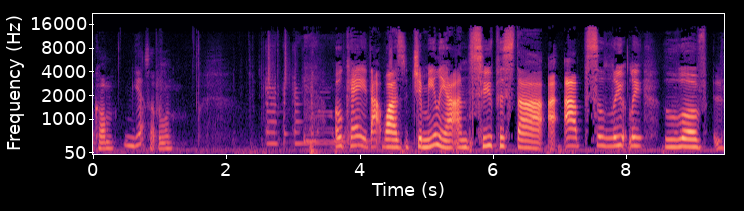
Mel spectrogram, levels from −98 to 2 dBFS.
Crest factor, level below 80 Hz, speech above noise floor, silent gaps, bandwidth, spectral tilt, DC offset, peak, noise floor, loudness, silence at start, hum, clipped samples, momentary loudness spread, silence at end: 22 dB; -56 dBFS; 34 dB; none; 15.5 kHz; -2.5 dB/octave; under 0.1%; 0 dBFS; -54 dBFS; -19 LUFS; 0.05 s; none; under 0.1%; 22 LU; 0 s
